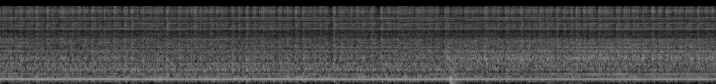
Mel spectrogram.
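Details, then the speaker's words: Electric grain mill grinding berries into flour: steady motor drone with a dense crackle of berries breaking up, which fades once all berries are through; normal milling. "so as the sound dies down you can tell whenever the berries have gone all the way through because you can't hear that crackling popping noise anymore"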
